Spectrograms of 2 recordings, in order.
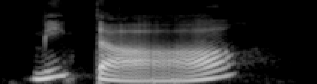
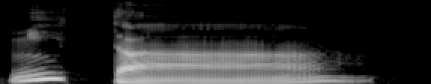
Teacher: It dips down. It dips and then it goes up again.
